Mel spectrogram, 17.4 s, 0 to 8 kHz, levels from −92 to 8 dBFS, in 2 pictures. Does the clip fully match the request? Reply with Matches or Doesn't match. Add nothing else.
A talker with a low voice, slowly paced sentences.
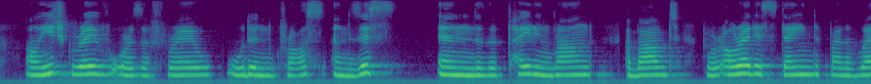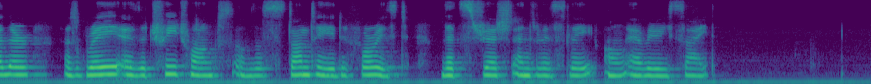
Doesn't match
